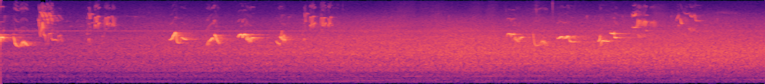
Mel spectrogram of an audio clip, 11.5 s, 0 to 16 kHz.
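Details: An American robin sings clear, caroling phrases of rising and falling whistles in bursts with pauses, early morning in spring, 12 April 2010, Rosetta McClain Gardens, Toronto, Ontario, Canada, over a steady hiss of distant noise.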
